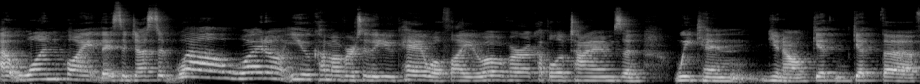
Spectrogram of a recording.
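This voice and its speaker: A woman's medium-pitched voice at a moderate pace, with audible room echo. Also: hardly any pauses. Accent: American. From United States. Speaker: calligrapher and blogger. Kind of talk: casual talk to camera. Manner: conversational, with repetitions.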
